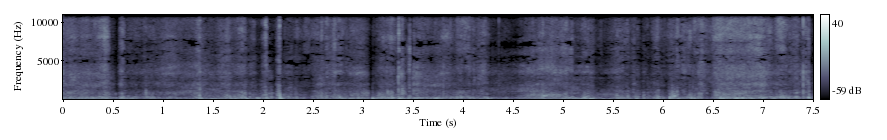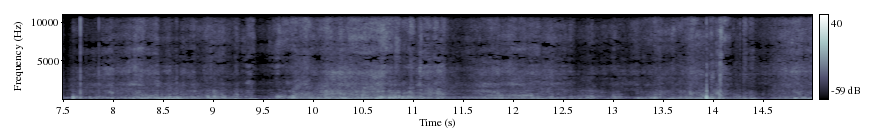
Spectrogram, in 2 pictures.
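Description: Fingertips scratch and rub across the woven top of a rectangular, hollow, lidded braided seagrass wicker box. The result is a continuous, rough, crackly scraping texture with a dry low body and bright hiss, broken by a few sharp light taps.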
